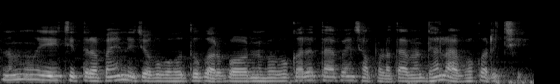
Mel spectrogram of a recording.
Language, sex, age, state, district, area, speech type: Odia, female, 60+, Odisha, Khordha, rural, spontaneous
